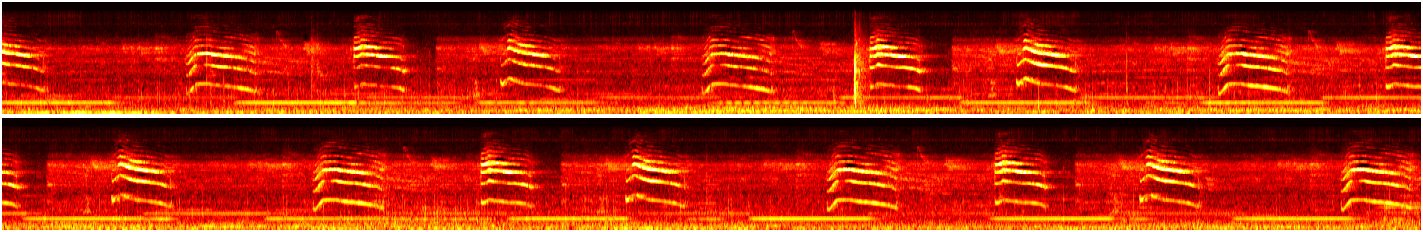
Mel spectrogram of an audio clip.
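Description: Kitten meows repeating at a steady, machine-even pace, about one every second and a half to two seconds, each a short call falling in pitch, as from a looped recording. A short steady tone sounds between the calls.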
